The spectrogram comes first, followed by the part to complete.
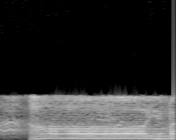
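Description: A man's voice begins a long, steady chanted note about half a second in, in Persian maddahi (religious eulogy) style. Faint voices come before it.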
